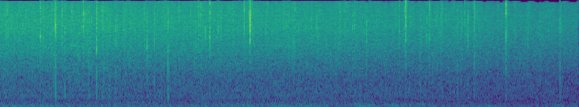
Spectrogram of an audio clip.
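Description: Loose sand grains trickle and patter softly.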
